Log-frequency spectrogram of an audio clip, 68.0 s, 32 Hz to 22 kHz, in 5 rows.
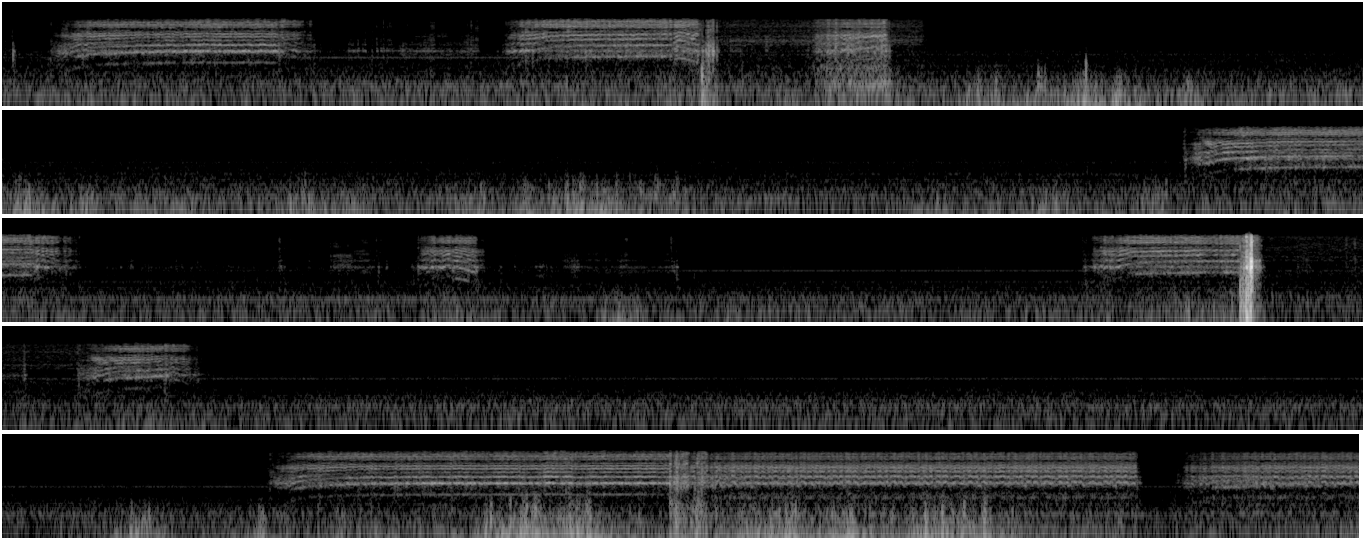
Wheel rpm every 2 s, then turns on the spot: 100, 70, 80, 60, 40, 0, 0, 0, 0, 0, 0, 0, 40, 110, 10, 20, 20, 0, 10, 110, 30, 30, 0, 0, 0, 0, 0, 0, 60, 160, 160, 160, 140, 130.
2-4 6-8 30-34 42-44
